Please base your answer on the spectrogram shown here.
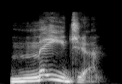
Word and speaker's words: major: Spanish speakers out there J J it's not it's not y it's j okay so M watch out for that and and also the r sound at the end we are using British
